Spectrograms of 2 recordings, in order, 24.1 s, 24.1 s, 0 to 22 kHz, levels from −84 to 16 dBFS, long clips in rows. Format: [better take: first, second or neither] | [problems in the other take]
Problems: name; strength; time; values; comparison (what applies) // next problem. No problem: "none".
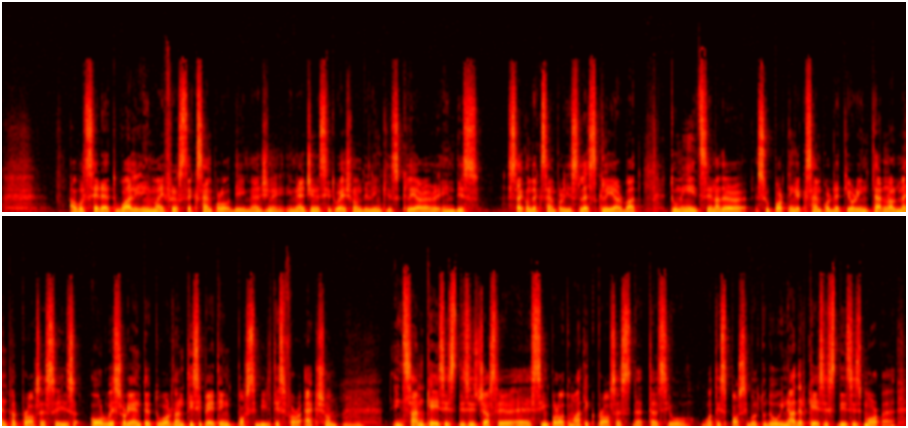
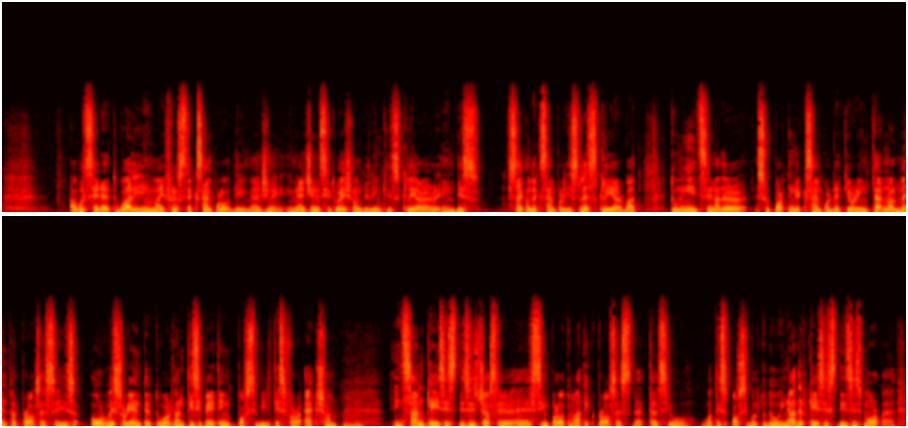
first | garbled, watery; slightly; nothing above 11.5 kHz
